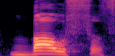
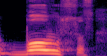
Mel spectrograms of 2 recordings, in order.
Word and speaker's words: bolsos: Porque ela está cometendo uma pronúncia equivocada a respeito dessa palavra, porque essa palavra ela não é lida como bolsos, e sim como bolsos. Ou seja, o som do O ele é um som fechado.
